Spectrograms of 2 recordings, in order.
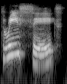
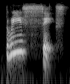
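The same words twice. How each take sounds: First: Very slow "Three six", going up on "six"; rising intonation. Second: Very slow "three six", dropping on "six"; falling final intonation. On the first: Teacher showing the number is not finished, rising intonation. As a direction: leave "Three six" hanging upward, more digits to come. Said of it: "Naik, naik, turun yang terakhir". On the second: Teacher showing the last group of a phone number, falling intonation. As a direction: close "three six" with the voice going down. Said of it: "turun yang terakhir". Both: Shown as a demonstration.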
